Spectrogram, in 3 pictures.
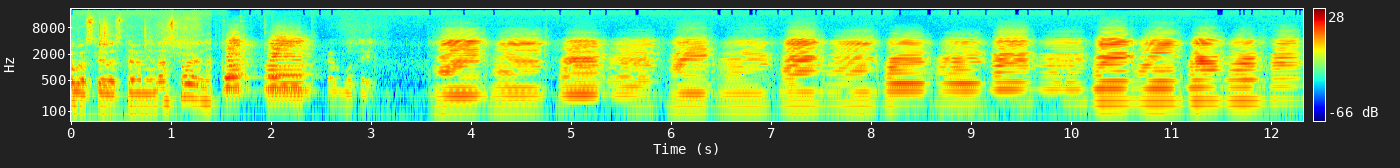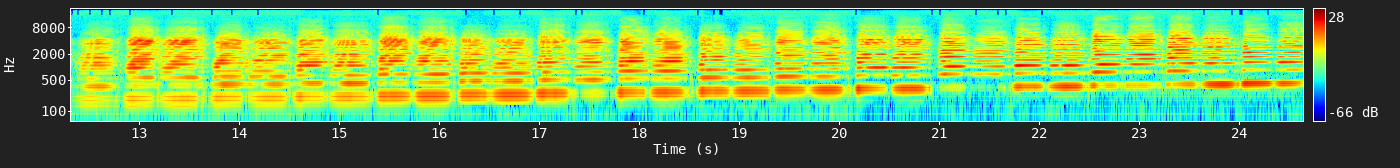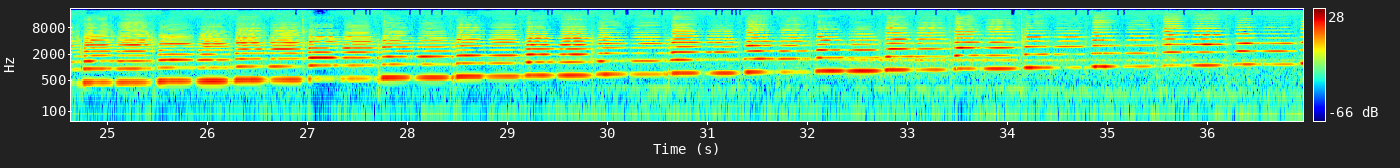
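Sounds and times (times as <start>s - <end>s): button accordion playing a scale: 0.9s - 2.9s, 3.5s - 36.9s.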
